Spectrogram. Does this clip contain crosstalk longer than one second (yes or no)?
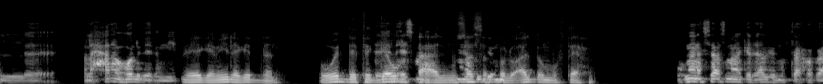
yes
